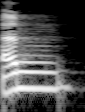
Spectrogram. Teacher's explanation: فلما يقول الواحد منا أم يخرج الميم الساكنة بالتصادم بين الشفتين · Term: القرع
